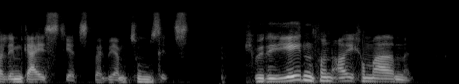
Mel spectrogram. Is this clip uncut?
yes; 0 cuts

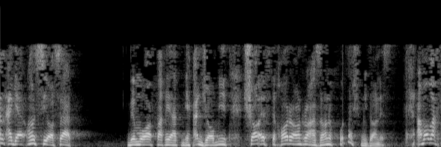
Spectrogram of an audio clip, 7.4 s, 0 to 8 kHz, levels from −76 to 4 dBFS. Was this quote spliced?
no; 0 cuts

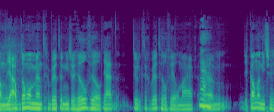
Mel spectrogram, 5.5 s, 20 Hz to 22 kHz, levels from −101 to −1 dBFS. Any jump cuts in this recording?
no; 0 cuts

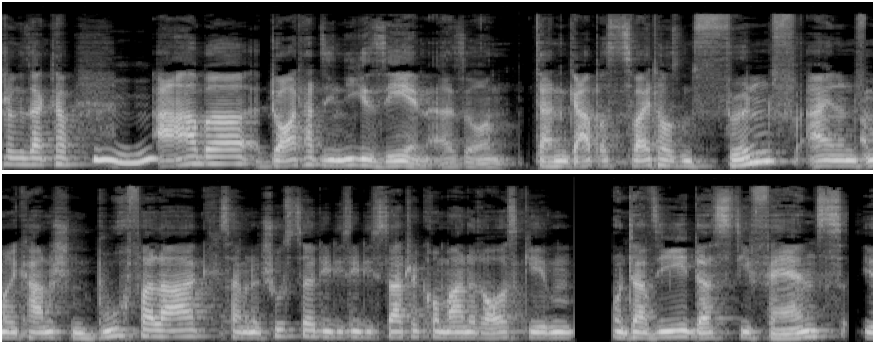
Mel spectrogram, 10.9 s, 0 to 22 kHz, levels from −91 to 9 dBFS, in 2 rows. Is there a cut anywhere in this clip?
yes; 8 cuts; at 1.6 s, 2.0 s, 3.2 s, 5.4 s, 6.8 s, 7.6 s, 9.1 s, 9.5 s

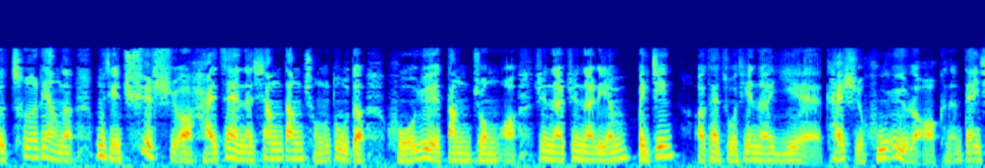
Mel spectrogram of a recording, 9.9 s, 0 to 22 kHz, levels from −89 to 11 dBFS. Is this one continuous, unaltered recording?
no; 1 cut; at 5.6 s

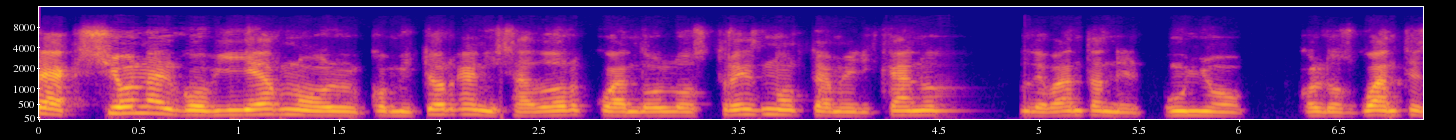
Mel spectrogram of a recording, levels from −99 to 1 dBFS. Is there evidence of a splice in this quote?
no; 0 cuts

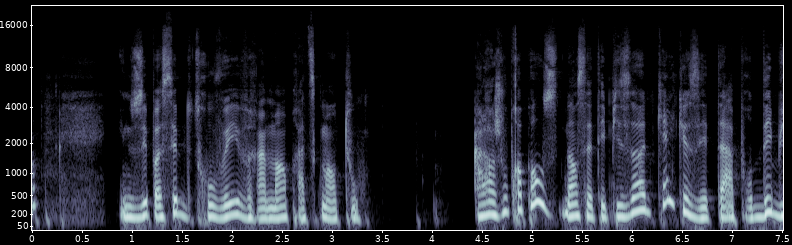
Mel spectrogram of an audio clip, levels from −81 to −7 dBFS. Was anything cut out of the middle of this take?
no; 0 cuts

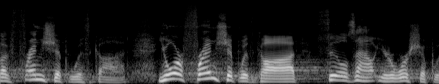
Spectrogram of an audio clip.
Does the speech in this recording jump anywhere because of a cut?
no; 0 cuts

